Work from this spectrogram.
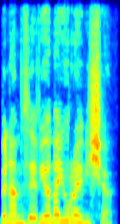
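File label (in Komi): менам зэв ёна юрӧй висьӧ, Komi, female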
